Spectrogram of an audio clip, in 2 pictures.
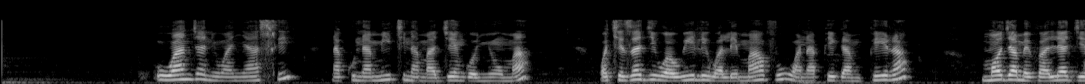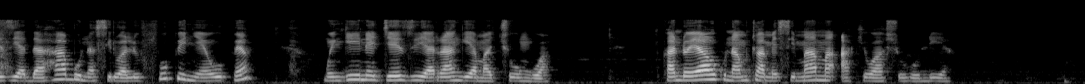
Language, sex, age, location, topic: Swahili, female, 25-35, Kisumu, education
